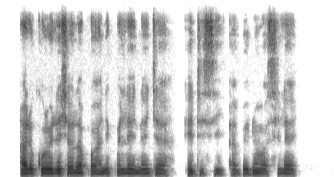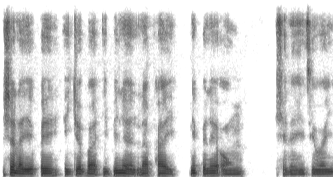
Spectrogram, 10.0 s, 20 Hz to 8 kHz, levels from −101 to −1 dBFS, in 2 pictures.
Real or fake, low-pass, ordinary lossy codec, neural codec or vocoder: real; 7.2 kHz; Opus, 64 kbps; none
